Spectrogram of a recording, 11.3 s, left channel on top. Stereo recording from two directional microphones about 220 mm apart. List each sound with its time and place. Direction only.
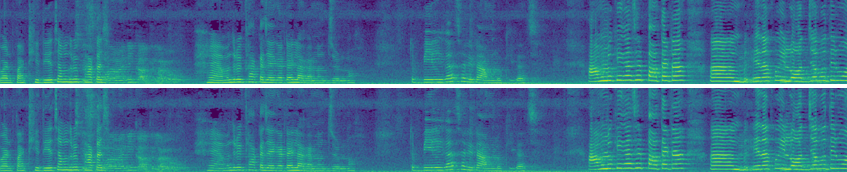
0.0 s a woman's voice: 10° left (ahead or behind)
2.7 s speech: 40° left (ahead or behind)
3.3 s a woman's voice: 15° left (ahead or behind)
5.6 s a woman's voice: 5° right (ahead or behind)
7.8 s a woman's voice: 15° left (ahead or behind)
